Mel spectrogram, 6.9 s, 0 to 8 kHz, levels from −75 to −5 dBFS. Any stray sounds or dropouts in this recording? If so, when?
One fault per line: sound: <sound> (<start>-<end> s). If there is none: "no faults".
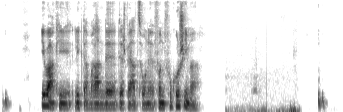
sound: bark (4.5-6.0 s)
